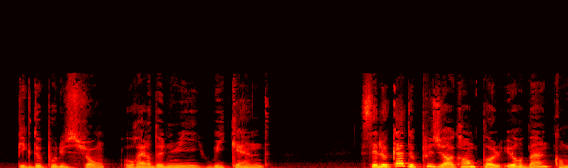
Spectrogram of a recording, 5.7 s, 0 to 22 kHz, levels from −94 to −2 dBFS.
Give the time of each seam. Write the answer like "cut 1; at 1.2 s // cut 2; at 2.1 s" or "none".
none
